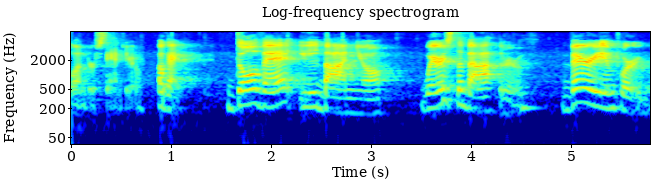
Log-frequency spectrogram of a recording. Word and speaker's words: bagno: Dov'è il bagno? Dov'è il bagno? You might notice that bagno has a G and O, and that sound is not very common in English. It's almost like no, but less sharp.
